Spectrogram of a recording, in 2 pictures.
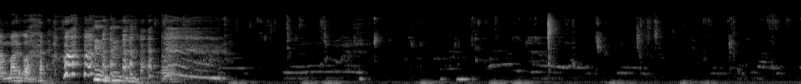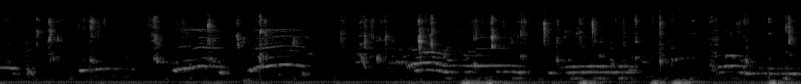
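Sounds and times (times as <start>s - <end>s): person laughing: 0.3s - 2.4s
people chewing and lip smacking: 0.6s - 16.0s.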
